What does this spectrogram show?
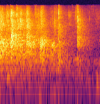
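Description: An audience applauding a person at a preaching gathering, a steady wash of many hands clapping at moderate volume for about two seconds, with no voices over it.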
